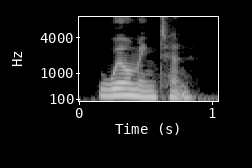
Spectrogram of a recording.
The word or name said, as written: wilmington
